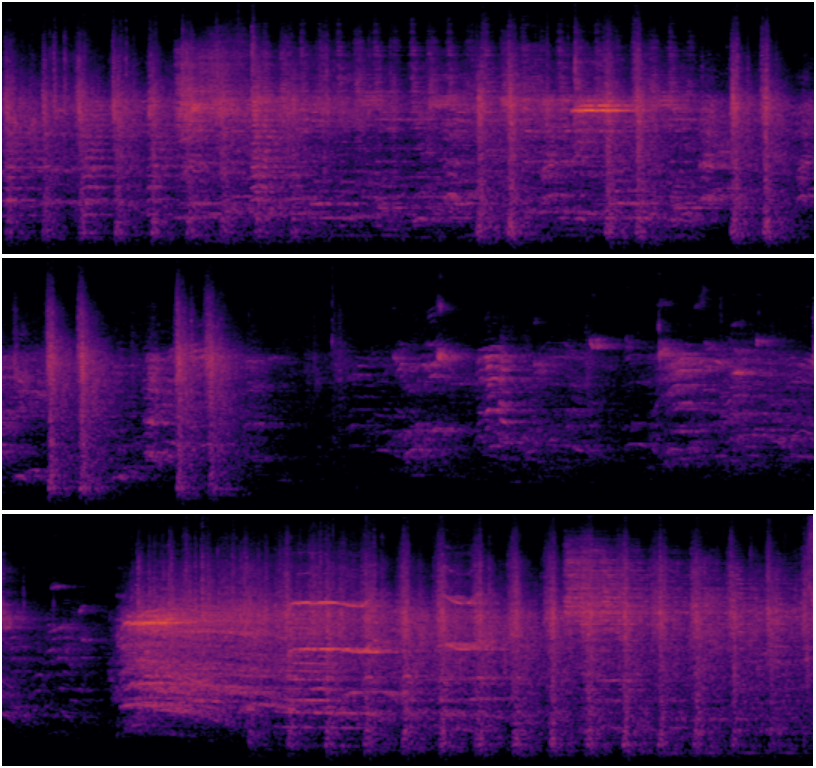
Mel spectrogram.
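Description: Volleyball being played in a sports hall: the ball is struck and bounces with echoing thuds among players' and spectators' voices. The noise drops for several seconds in the middle, then rises again with louder voices about two-thirds of the way through.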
